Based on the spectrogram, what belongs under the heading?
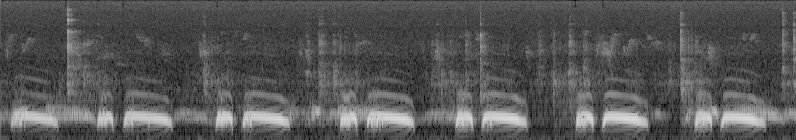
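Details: Captive spotted dove used as a training decoy, cooing steadily: rapid series of short rising-falling coos repeated roughly every half second, strong and even throughout.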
